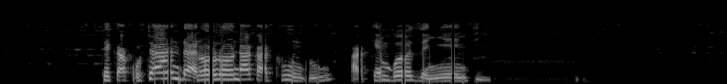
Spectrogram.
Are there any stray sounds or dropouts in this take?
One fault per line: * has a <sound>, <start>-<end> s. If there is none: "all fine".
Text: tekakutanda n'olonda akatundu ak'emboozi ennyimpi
all fine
